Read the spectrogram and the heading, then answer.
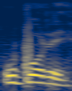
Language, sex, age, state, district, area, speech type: Bengali, male, 60+, West Bengal, Purba Bardhaman, rural, read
